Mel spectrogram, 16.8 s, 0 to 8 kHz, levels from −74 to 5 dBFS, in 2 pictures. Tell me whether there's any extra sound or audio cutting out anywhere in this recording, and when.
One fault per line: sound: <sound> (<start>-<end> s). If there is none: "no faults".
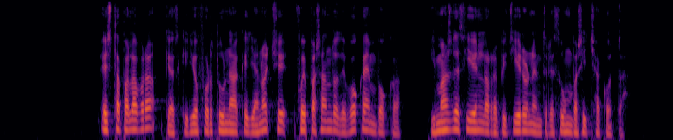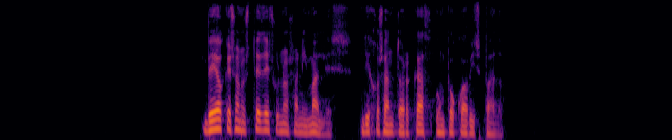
no faults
